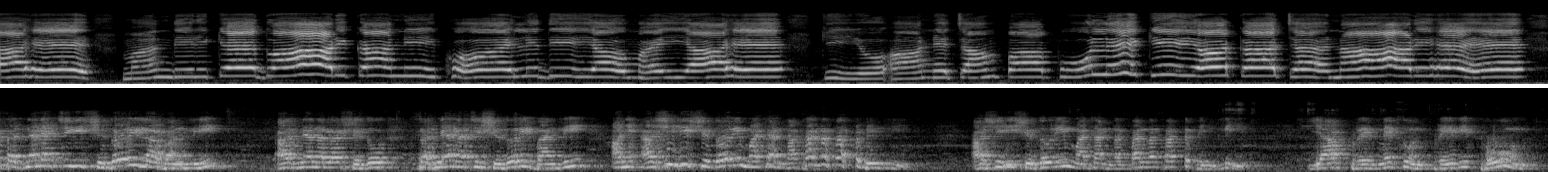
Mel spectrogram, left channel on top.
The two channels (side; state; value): both; different; correlation 0.00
